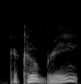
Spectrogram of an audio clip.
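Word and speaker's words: Kirkcudbright: style being The Honorable Kirk cbright lover marjerie Banks sellers vicount Berkeley of chundy Castle Warwickshire pronounced kbri Slover Marshbank sellers vicount Barkley of chumbley Castle workshire he is standing by a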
